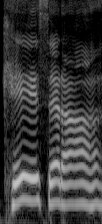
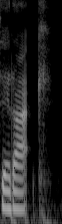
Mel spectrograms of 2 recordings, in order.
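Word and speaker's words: serac: Serak means uh it's not K Serak. Serak, it's Sarak. Uh it's s e r a c.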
